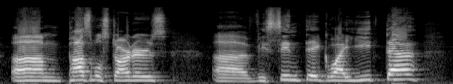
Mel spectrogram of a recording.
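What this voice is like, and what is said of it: Put-on Spanish accent on a name. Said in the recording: “I like that, my Spanish accent.”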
